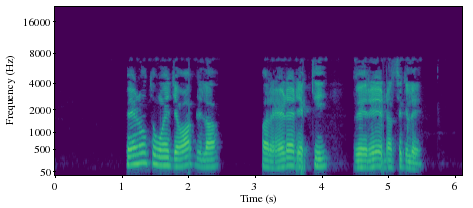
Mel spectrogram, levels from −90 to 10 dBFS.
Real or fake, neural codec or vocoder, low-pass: real; none; 7.2 kHz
